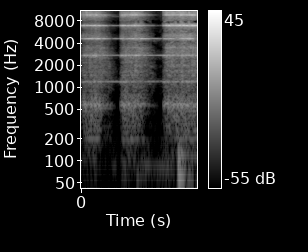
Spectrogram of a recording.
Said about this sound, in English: Before the other children had time to tell their mother what a terrible day it had been, there was a loud and insistent ring at the door.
